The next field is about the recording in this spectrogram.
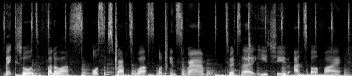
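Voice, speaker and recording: A woman reading a friendly, brisk scripted podcast outro. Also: mid-range voice. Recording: loud music under the voice.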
